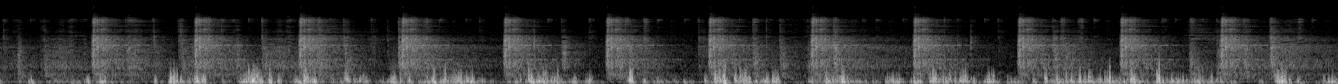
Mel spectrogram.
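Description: A game countdown ticks once every second.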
